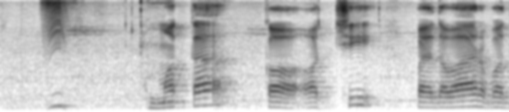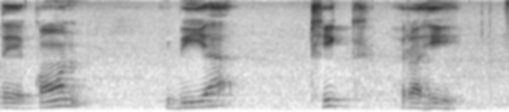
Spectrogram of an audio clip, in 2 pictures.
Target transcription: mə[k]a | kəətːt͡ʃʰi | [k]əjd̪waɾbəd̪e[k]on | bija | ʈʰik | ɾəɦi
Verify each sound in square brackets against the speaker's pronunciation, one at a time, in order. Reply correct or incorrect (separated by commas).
correct, incorrect, correct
